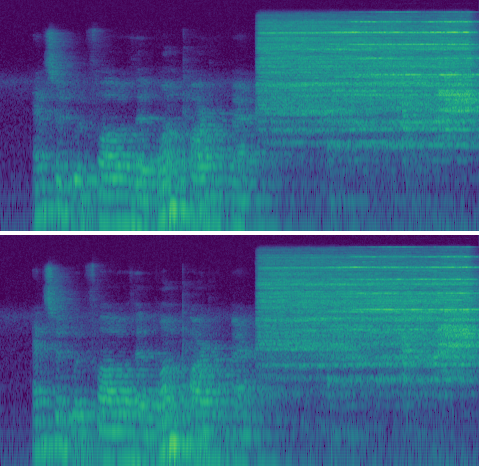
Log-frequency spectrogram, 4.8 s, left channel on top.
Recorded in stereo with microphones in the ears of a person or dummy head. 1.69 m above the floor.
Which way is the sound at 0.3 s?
50° right (ahead or behind).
